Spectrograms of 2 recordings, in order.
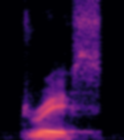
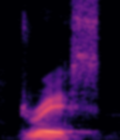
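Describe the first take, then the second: Both takes have the same delivery.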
